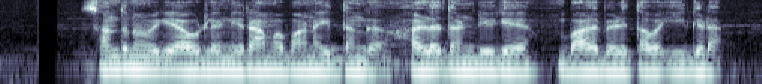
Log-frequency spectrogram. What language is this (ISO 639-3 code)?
kan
